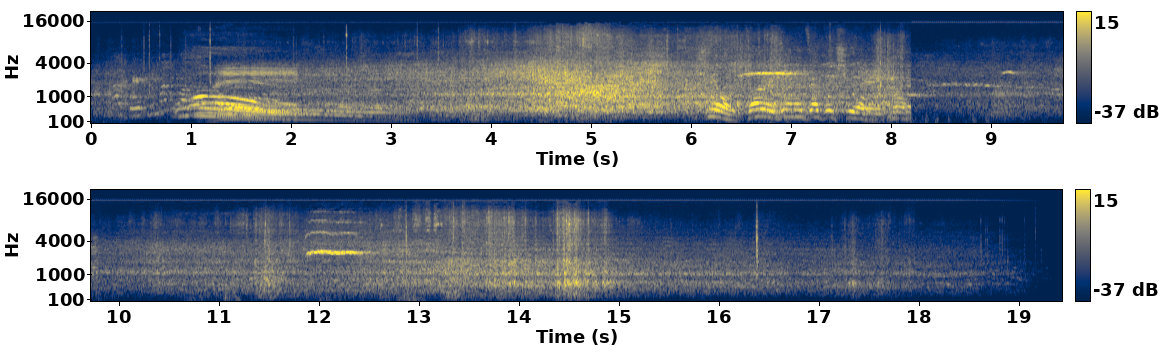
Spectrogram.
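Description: A go-kart engine whines high and revs as the kart races past.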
